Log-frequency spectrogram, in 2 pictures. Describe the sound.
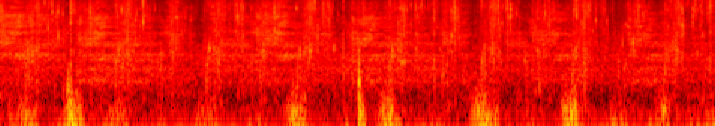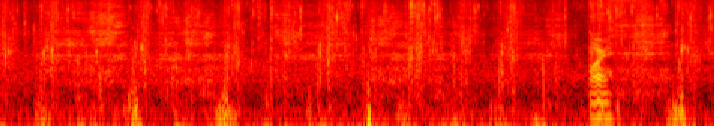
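Jogging footsteps of an old man in the morning: a steady run of soft, low thuds at an even running pace, with people talking faintly over them.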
